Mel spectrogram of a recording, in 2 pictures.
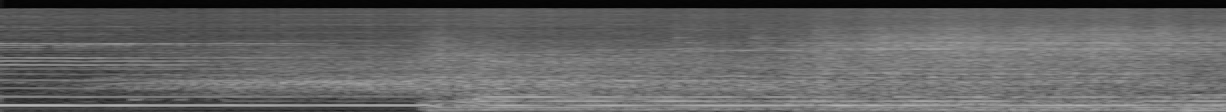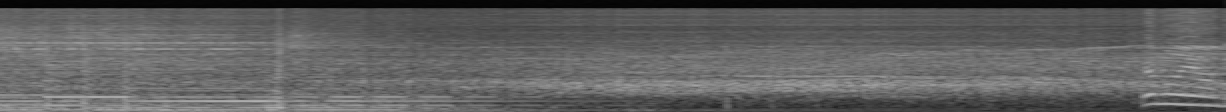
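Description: A live band's ending: one held note, then a full final chord with bass that rings for several seconds and dies away about eight seconds in. Audience cheering and applause run underneath and carry on after it.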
